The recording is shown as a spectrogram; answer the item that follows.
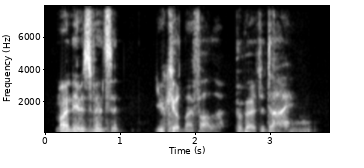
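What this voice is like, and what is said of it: Dark, deep character voice. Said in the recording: “Vincent has that dark, you know, my name is Vincent.”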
